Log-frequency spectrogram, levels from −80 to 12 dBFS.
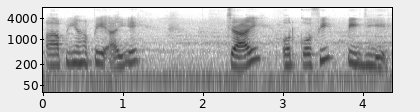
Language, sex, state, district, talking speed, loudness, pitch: Hindi, male, Rajasthan, Jaipur, 110 wpm, -18 LUFS, 185 Hz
